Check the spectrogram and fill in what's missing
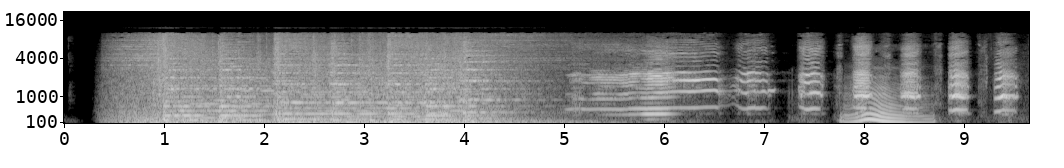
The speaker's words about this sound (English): That's new. That's fresh. Thank you to the local news donkey. That sounds like it's giving birth.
